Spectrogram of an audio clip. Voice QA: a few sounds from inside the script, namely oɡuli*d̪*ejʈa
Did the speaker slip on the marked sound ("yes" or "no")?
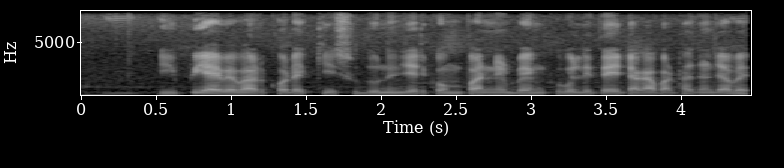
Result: yes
